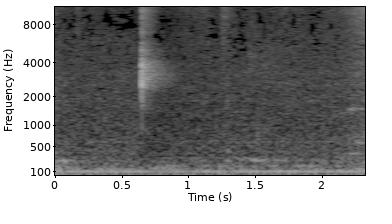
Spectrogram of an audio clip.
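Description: A single sharp click just over half a second in, over a steady low hum.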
